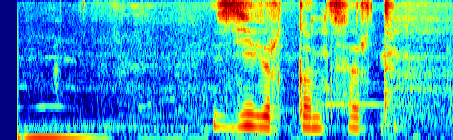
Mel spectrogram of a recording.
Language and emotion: Russian, neutral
